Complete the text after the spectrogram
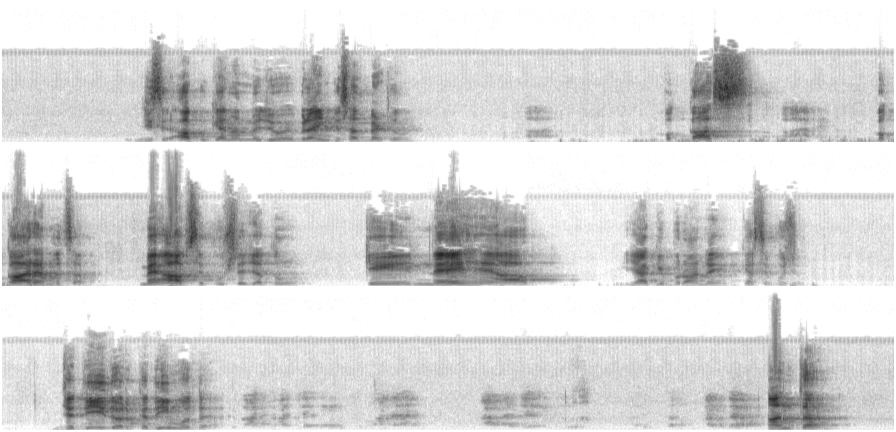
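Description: An elderly man speaks calmly into a headset microphone.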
